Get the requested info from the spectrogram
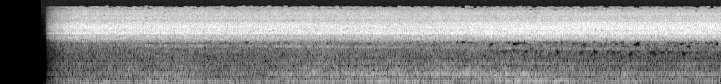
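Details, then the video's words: Cicadas droning in summer at Sosa Grand Park, Bucheon, Korea: a dense, steady, high buzzing hiss that starts abruptly after a brief silence and holds unbroken to the end, with faint low rumble beneath. "매미 소리"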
